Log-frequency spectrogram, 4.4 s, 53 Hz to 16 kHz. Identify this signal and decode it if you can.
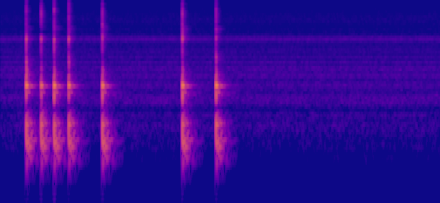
Tap code, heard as taps on a table, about 7 knocks a second. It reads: QA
